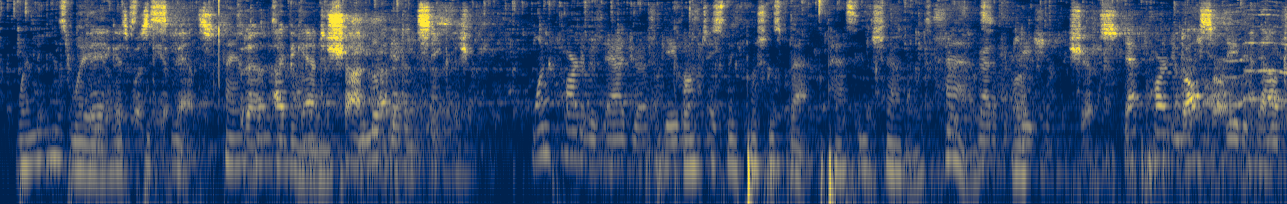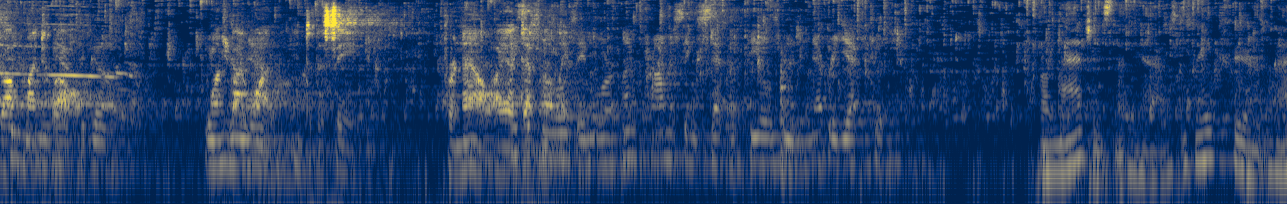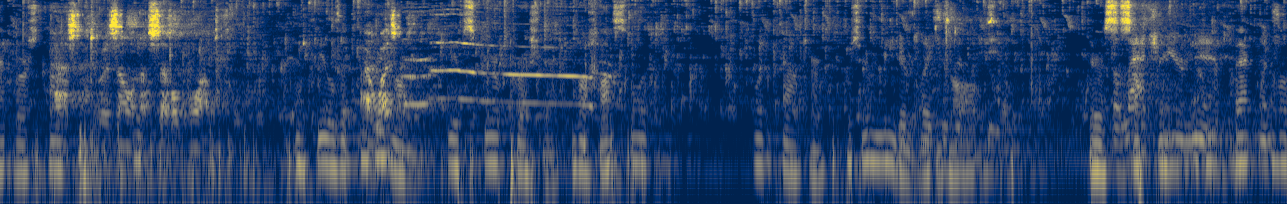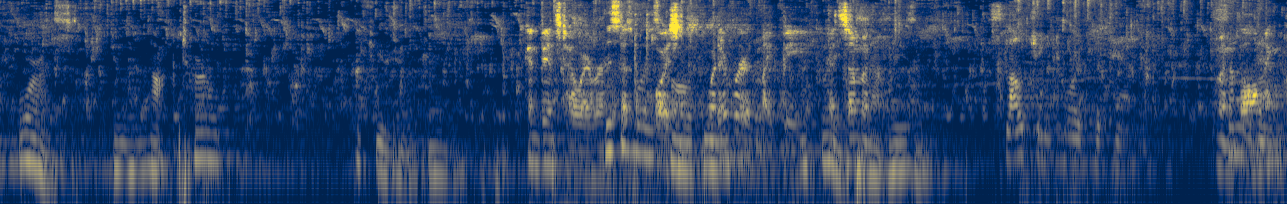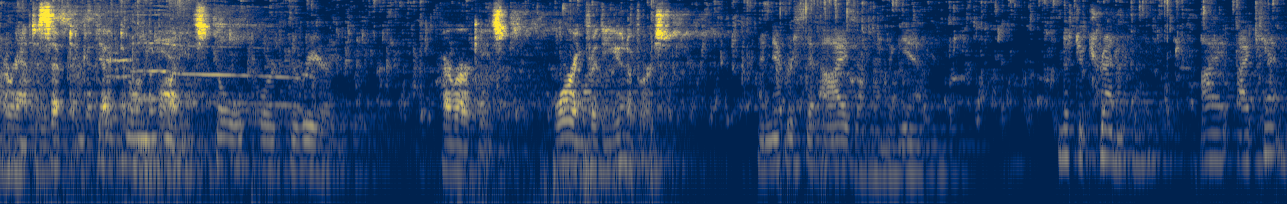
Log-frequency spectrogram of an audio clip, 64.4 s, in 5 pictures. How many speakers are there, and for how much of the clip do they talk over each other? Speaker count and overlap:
three, about 34%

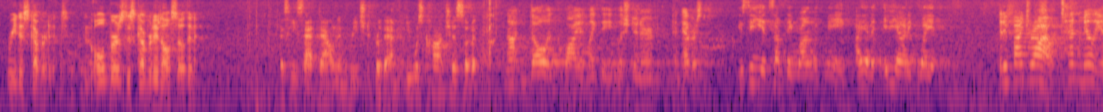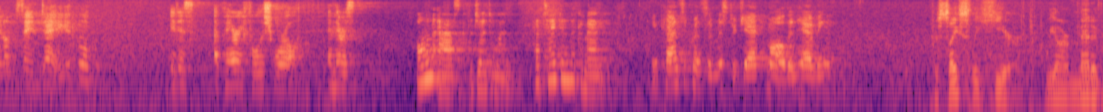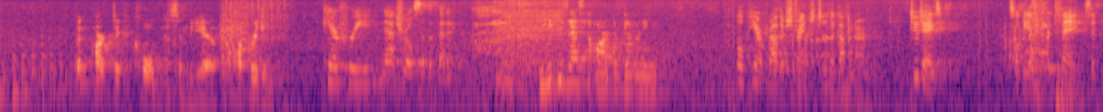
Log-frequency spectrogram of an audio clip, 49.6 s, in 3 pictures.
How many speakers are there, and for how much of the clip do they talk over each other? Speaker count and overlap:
nine, no overlap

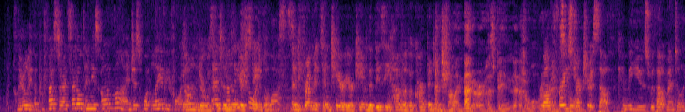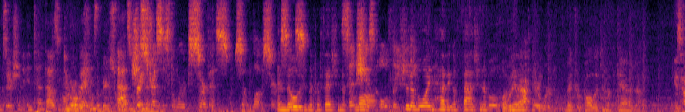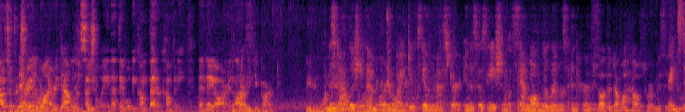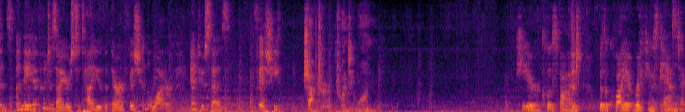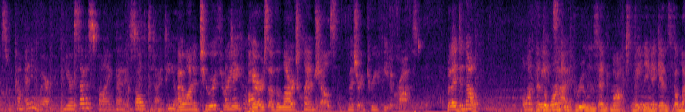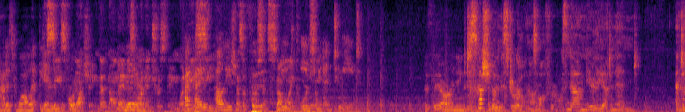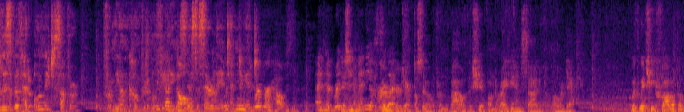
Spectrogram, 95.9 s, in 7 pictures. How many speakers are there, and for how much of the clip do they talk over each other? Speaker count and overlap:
nine, about 34%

